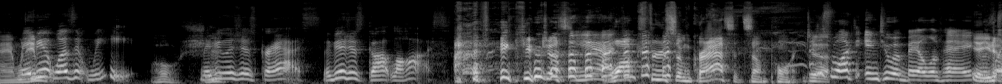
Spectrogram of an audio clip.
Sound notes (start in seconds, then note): 4.6 laughs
